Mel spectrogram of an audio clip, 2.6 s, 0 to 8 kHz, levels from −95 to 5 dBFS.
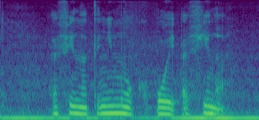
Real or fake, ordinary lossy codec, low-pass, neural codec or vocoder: fake; none; none; codec, 16 kHz, 16 kbps, FunCodec, trained on Chinese and English, 50 frames a second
